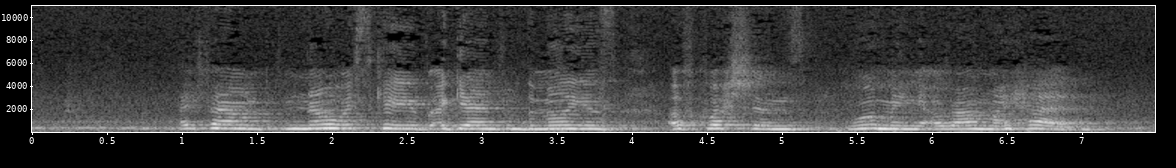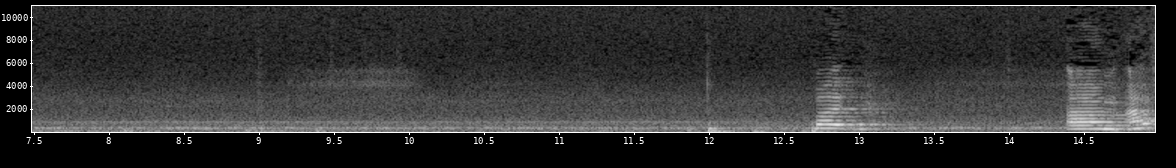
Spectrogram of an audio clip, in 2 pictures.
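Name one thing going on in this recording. A young woman sings nearby, with a few pauses.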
